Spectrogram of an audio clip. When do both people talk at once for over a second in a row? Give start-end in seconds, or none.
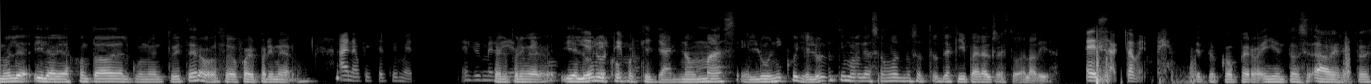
4.9-6.5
